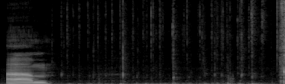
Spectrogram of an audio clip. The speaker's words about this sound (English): We're both typing it. We furiously Google Ethel greeting cards.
